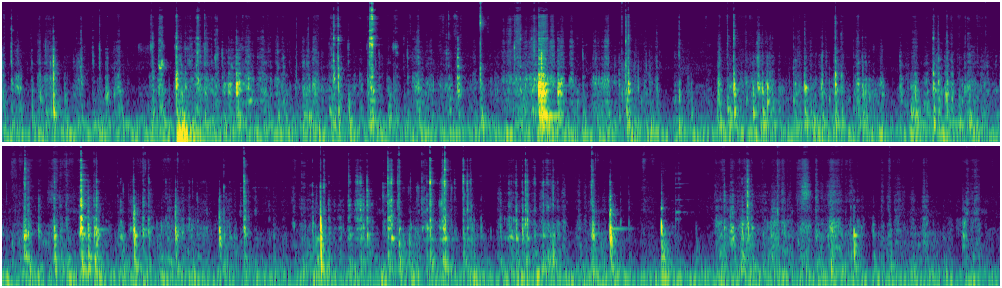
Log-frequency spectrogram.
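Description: Gloved hands working on parts deep in a car's engine bay: irregular clicks, taps and rubbing of plastic and metal, with one louder knock about eight seconds in.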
